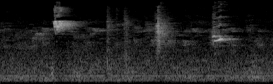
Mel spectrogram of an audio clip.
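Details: Brown-throated sunbird song used to prompt a quiet bird into singing: three short, sharp, high chirps spaced about half a second to a second apart over faint background hiss.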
